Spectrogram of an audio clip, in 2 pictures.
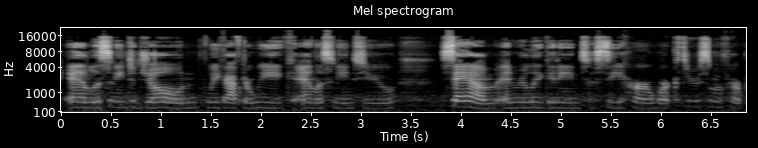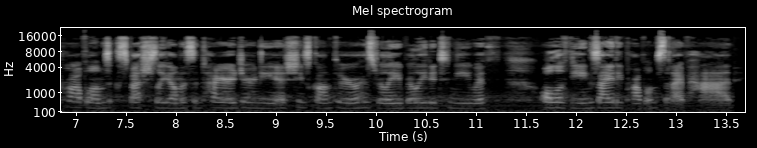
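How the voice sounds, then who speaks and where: A woman's voice: fairly high pitch, little pitch movement, moderate pace, fairly bright tone, a little hiss or hum, rough recording. A woman giving a sincere personal testimonial as a fan.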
